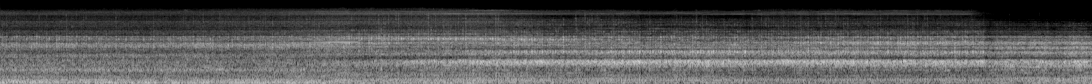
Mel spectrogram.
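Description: Radio-controlled scale WWI biplane's electric motor and propeller whining steadily as it taxis, over a low rumble; the whine grows stronger about halfway through.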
